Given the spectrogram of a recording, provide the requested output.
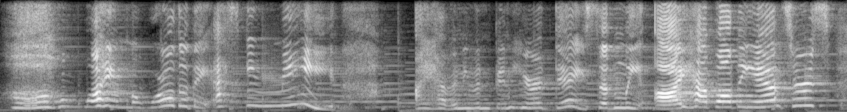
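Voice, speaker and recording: A woman's voice: very high voice, expressive, normal speed, bright, forceful tone, heavily acted. A woman playing an anxious, earnest young female student who narrates a visual novel audio drama in a dramatic, hesitant way. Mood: exasperated, anxious. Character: anxious, exasperated young female student, new club member. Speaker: voice actor narrating and playing the lead. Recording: music behind the voice.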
